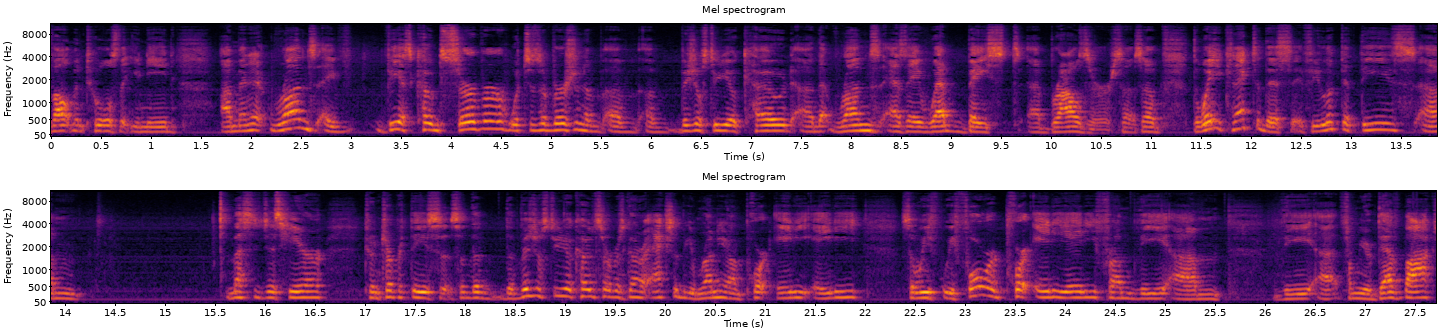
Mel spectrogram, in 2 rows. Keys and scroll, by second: 0.2 typing.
